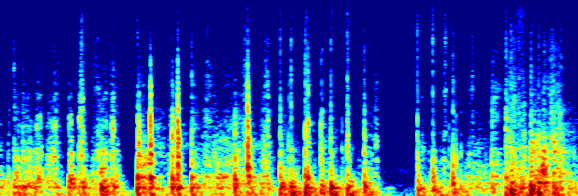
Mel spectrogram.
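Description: A medium-size, hollow and apparently empty grey paper gift bag with white polka dots is held up close to the mic and scratched and crinkled with long acrylic nails and fingertips. The result is a dense run of quick, dry scratches and papery crackles with heavy, muffled low thumps. The rustling breaks off briefly near the start and again for a moment of silence before resuming.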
